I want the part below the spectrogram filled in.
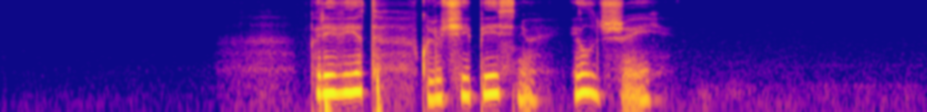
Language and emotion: Russian, sad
